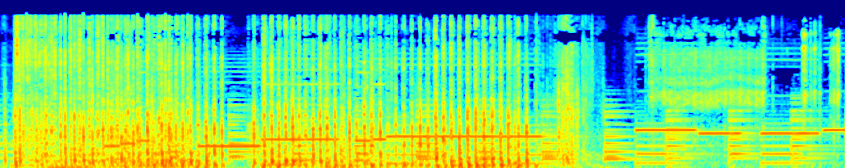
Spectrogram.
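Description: Tape-covered handmade paper squishies crinkling and crackling rapidly as hands squeeze and shuffle them, over a light melody; the crackling stops about five and a half seconds in, leaving the music alone.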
